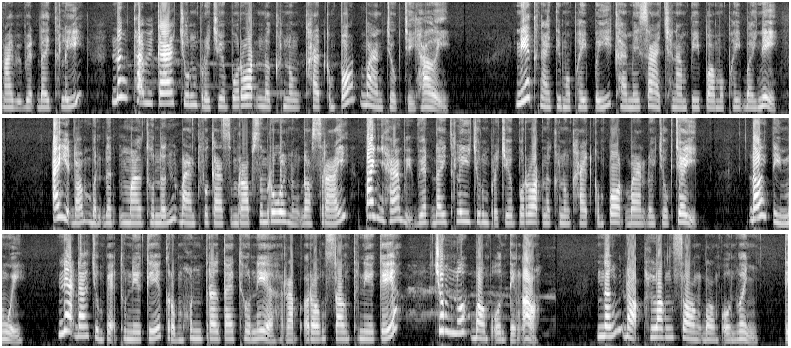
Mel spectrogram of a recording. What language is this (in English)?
Vietnamese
